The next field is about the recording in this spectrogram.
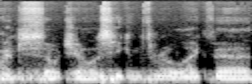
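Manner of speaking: low, hushed but carrying stage whisper. In a role-play game, whispering so the others hear but not their master; loud whisper. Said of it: "I'm gonna whisper it loud enough".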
